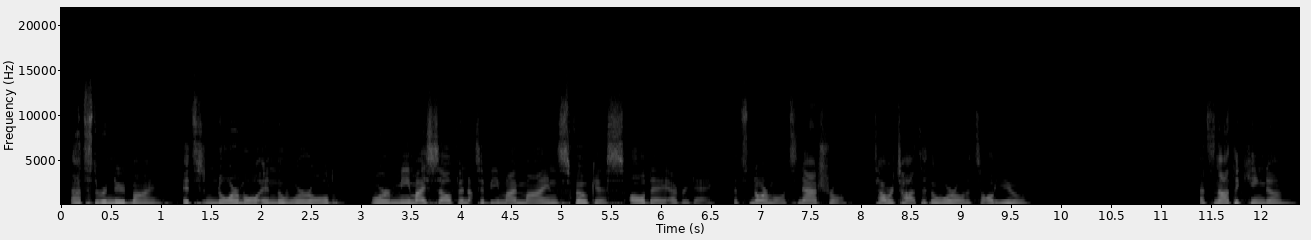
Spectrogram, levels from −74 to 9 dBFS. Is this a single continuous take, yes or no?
no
